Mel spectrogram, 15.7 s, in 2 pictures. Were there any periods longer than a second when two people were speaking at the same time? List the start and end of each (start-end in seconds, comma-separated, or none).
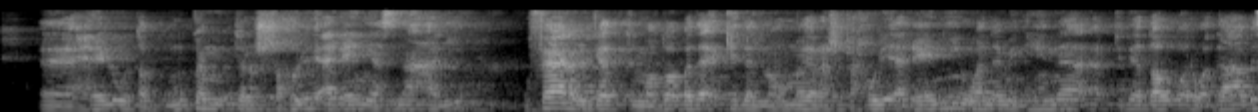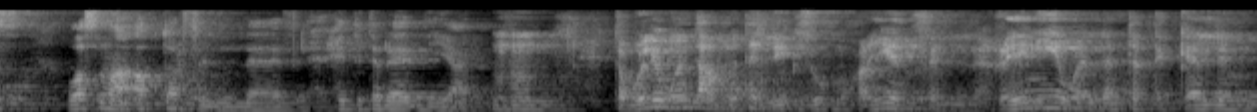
none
